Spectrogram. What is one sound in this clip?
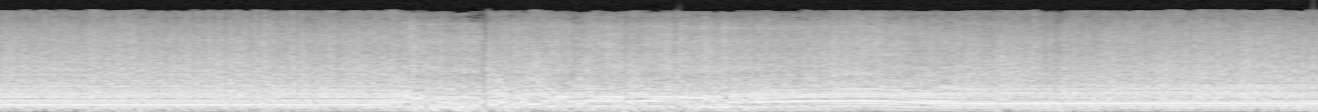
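A motorcycle engine drones steadily up close, its pitch dropping and rising as it shifts gears.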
